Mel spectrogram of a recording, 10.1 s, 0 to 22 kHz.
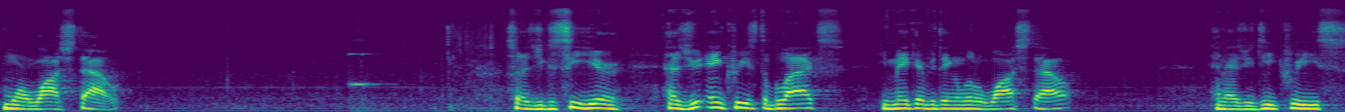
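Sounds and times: short electronic beep: 0:02.6 - 0:03.0.

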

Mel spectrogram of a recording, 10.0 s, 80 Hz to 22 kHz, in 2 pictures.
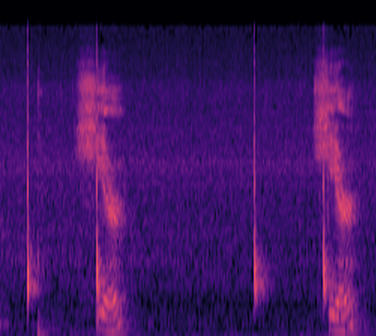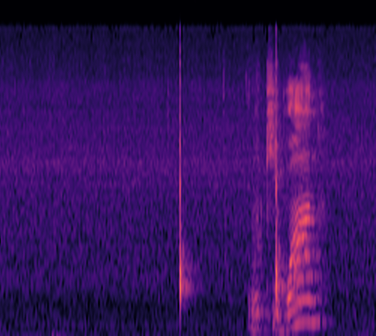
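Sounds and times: chess move clicks: 0:00.3 - 0:01.5, 0:03.4 - 0:04.6, 0:07.4 - 0:07.7, 0:08.6 - 0:08.9.

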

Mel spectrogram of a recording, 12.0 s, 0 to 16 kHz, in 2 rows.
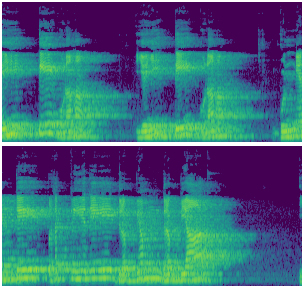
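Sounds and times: man chanting: 0:00.0 - 0:02.1, 0:02.7 - 0:10.4.

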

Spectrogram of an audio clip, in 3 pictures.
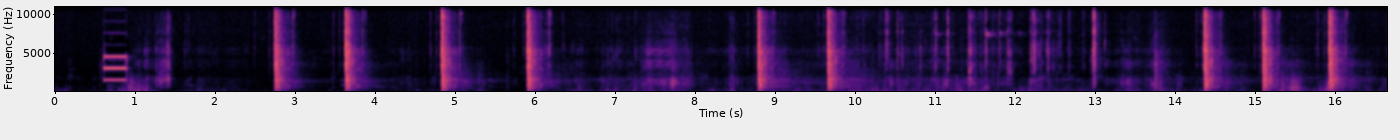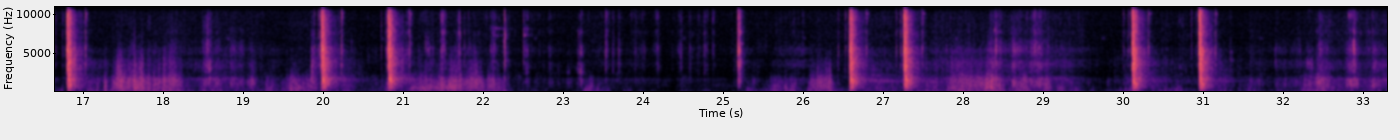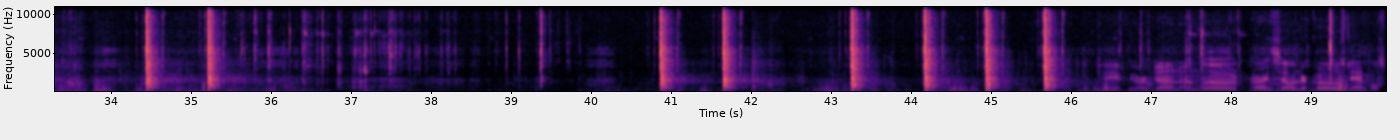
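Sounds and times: wind buffeting microphone: 0:00.0 - 0:49.8.

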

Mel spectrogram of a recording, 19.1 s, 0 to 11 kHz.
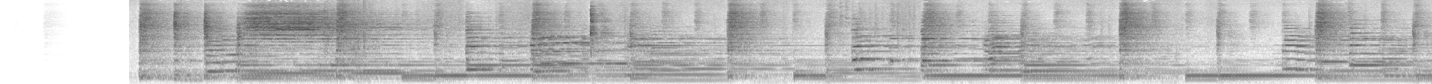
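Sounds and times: backing track with guitar: 0:01.9 - 0:19.0.

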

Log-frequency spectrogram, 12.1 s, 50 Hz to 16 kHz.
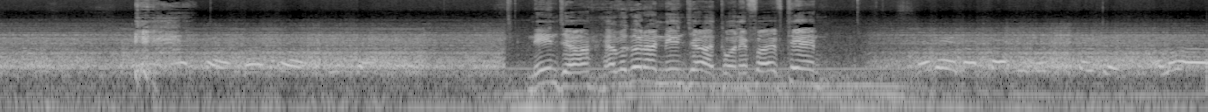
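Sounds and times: radio static: 0:00.0 - 0:12.0
faint voice over radio: 0:01.8 - 0:04.6, 0:09.1 - 0:12.0.

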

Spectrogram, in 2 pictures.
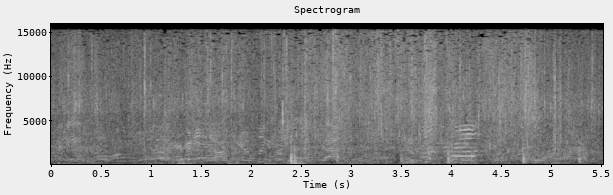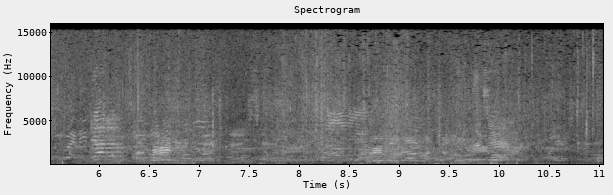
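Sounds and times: people chatting and calling: 0:00.0 - 0:11.0.

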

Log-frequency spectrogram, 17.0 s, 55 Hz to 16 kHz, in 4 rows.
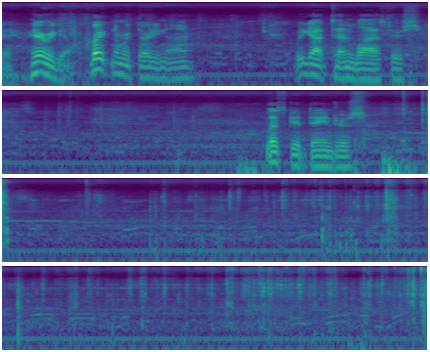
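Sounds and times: faint voices: 0:00.0 - 0:17.0
plastic wrap crinkling: 0:09.2 - 0:17.0
scissors snipping plastic wrap: 0:09.4 - 0:17.0.

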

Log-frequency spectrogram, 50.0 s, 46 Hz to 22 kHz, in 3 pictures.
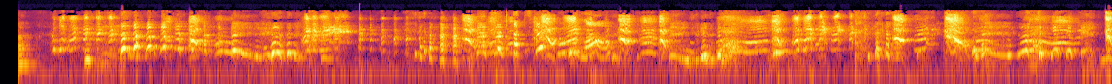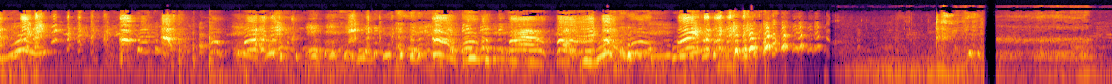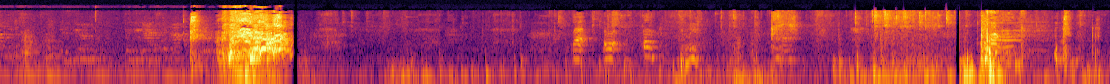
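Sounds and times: baby laughing: 0:00.8 - 0:03.6, 0:04.4 - 0:28.3.

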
